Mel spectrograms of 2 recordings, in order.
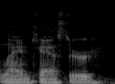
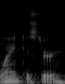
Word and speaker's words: Lancaster: I know some of you out-of-towners may call it Lancaster, but we do call it Lancaster here. That's how we pronounce it, the locals here.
